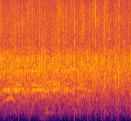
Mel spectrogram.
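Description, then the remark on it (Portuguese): An audience applauds journalist Gerson Camarote, a guest invited to talk about Ariano Suassuna, breaking into steady, sustained applause, a dense wash of clapping that stays loud and even throughout, with no voices standing out above it. “Para falar do imenso artista, vamos pelo caminho do afeto conversar com três amigos do Ariano: o jornalista Gerson Camarote, aplaudam, o diretor Guel Arraes e o ator Luiz Carlos Vasconcelos”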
